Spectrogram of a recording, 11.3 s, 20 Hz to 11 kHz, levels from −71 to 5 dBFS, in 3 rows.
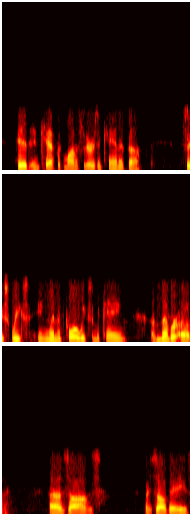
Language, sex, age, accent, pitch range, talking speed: English, male, 50-69, American, 105-125 Hz, 110 wpm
